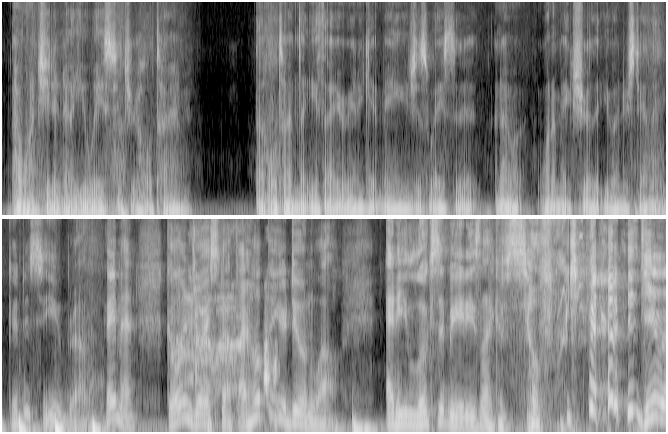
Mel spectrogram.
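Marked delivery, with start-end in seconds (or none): 0.1-6.7 hushed, needling whisper to a rival; conspiratorial whisper. Retold or imitated. Leans in to taunt his rival privately. 6.7-10.0 higher, breezy goodbye with a laugh in it; mock-friendly send-off. Sudden friendly send-off after whispered taunt. 11.6-13.3 high-pitched, laughing imitation of an angry rival; mock exasperation.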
